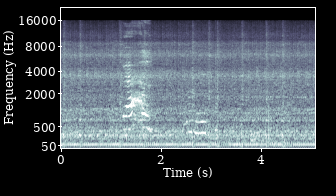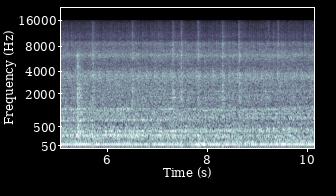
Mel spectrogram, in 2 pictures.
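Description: A steady mechanical hum in the background, with a brief faint voice about a second and a half in.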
